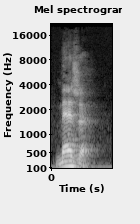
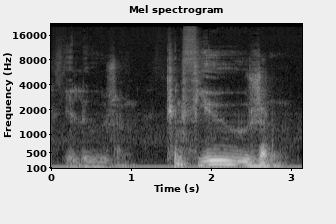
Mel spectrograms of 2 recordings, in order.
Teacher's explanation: the voiced palatal fricative okay again words of french origin it's not a native sound of germanic languages very much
